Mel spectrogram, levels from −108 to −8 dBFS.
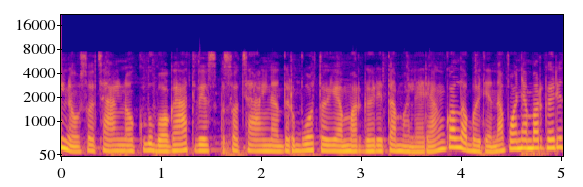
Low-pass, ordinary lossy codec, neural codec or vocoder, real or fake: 7.2 kHz; AAC, 96 kbps; codec, 16 kHz, 16 kbps, FreqCodec, larger model; fake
